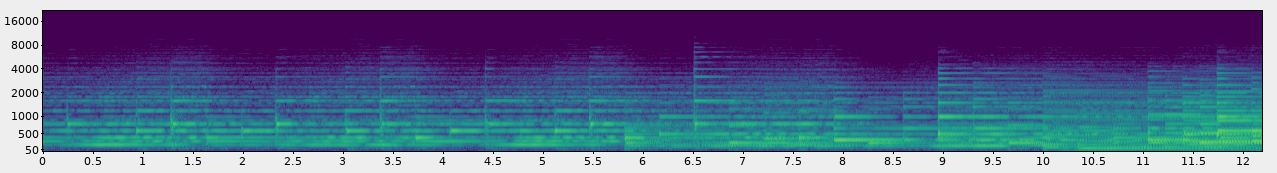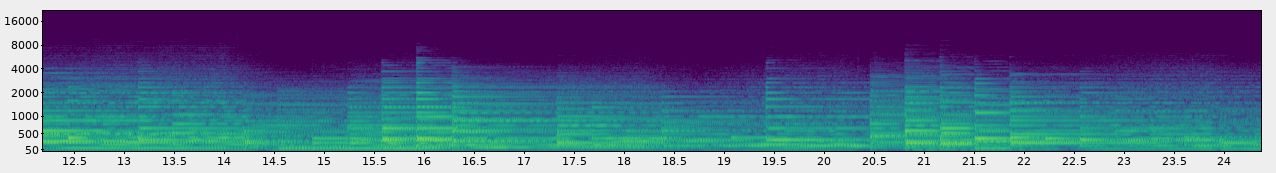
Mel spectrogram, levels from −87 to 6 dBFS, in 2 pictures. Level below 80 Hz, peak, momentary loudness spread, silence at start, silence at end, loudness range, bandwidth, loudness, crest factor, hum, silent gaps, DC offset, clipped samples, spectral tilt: -44 dBFS; -4 dBFS; 10 LU; 0 s; 0 s; 8 LU; 6.6 kHz; -22 LUFS; 18 dB; none; none; under 0.1%; under 0.1%; -9.5 dB/octave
